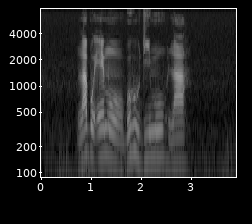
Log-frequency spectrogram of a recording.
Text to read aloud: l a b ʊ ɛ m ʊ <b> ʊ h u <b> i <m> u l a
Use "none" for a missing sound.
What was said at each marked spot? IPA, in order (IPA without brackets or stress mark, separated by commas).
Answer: b, d, m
